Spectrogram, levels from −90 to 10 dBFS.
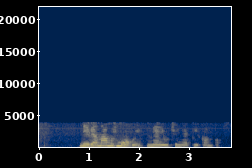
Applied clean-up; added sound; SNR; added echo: none; none; none; none.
